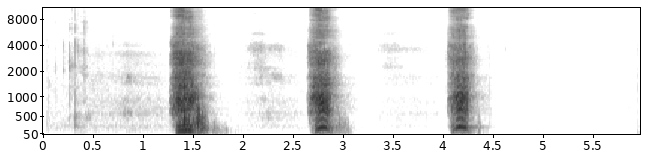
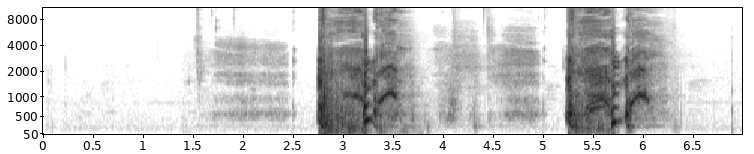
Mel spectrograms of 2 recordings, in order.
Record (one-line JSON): {"exhalation_length": "6.0 s", "exhalation_amplitude": 32325, "exhalation_signal_mean_std_ratio": 0.26, "cough_length": "7.0 s", "cough_amplitude": 32768, "cough_signal_mean_std_ratio": 0.36, "survey_phase": "beta (2021-08-13 to 2022-03-07)", "age": "65+", "gender": "Male", "wearing_mask": "No", "symptom_cough_any": true, "symptom_runny_or_blocked_nose": true, "symptom_sore_throat": true, "symptom_headache": true, "symptom_onset": "3 days", "smoker_status": "Never smoked", "respiratory_condition_asthma": false, "respiratory_condition_other": false, "recruitment_source": "Test and Trace", "submission_delay": "2 days", "covid_test_result": "Positive", "covid_test_method": "RT-qPCR", "covid_ct_value": 17.0, "covid_ct_gene": "ORF1ab gene", "covid_ct_mean": 18.3, "covid_viral_load": "960000 copies/ml", "covid_viral_load_category": "Low viral load (10K-1M copies/ml)"}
